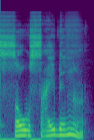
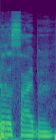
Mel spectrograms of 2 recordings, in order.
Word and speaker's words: psilocybin: So I also saw a post that you were on, and you said that you tried, I'm trying to pronounce it right, psilocybin? – Yes. – How do you say psilocybin. – Psilocybin.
